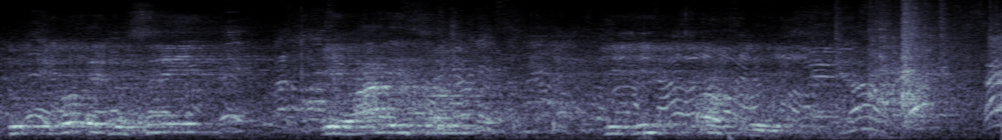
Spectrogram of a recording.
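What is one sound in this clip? A man talks quickly and with animation over a microphone.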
